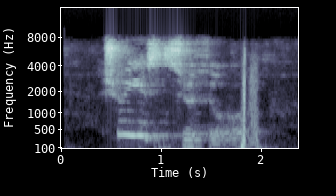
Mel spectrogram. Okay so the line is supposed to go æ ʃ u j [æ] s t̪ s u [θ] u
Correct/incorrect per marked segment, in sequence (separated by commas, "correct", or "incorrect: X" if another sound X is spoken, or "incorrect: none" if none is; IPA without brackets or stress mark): incorrect: i, correct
